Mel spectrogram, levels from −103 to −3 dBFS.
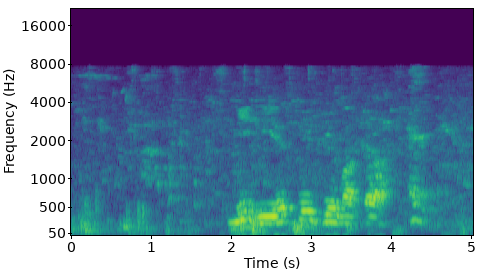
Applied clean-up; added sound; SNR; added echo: classical method WPE with log-MMSE.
